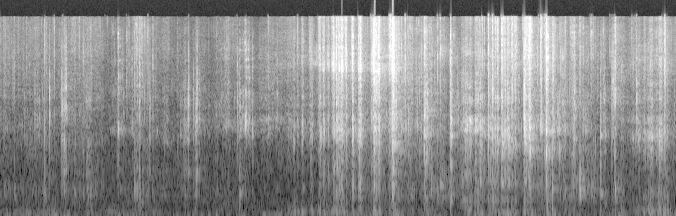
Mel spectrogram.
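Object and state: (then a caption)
Bar soap being scraped. A metal blade scrapes and cuts flakes and small cubes off a solid, hand-sized white soap bar with a gold-painted embossed coating, held in one hand. Quiet, scattered crisp ticks build after about two seconds into dense, bright crackling and scraping with very short, dry snaps and almost no low end.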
